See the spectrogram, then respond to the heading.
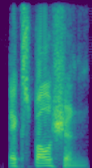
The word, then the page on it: expulsion: American English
